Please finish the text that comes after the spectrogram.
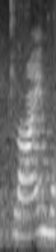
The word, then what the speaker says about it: climb: इसके अलावा CLIMB को आप लोग क्लाइंब पढ़ रहे होते हैं, जबकि क्लाइंब नहीं होता, इसमें भी आपका B साइलेंट है और ये क्लाइंब होता है।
